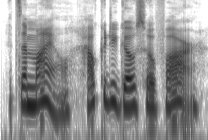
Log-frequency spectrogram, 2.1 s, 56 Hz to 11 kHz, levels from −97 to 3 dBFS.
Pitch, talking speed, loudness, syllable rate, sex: 200 Hz, 260 wpm, -18 LUFS, 5.2 syllables/s, female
